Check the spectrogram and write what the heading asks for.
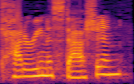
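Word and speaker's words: Katarina Stashyn: My name is Katarina Stashen. First name is spelled K-A-T-A-R-I-N-A. Last name is spelled S-T-A-S-H-Y-N.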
